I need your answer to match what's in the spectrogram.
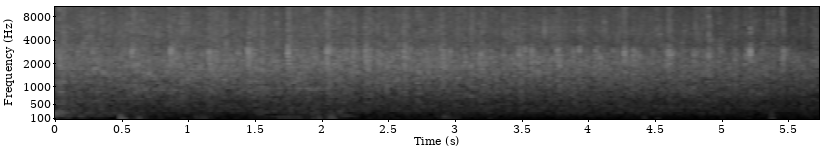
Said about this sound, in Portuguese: Alguém pode dar um glória a Deus aqui? Okay? Aplauda o Senhor aí, meu irmão.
